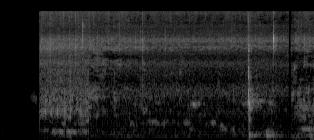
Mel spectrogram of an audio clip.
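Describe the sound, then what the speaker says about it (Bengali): Cauliflower fritters dipped in gram-flour batter sizzle in hot oil, a soft, steady crackling hiss that starts abruptly and keeps going, with a few sharper pops near the end. "এবার ফুলকপির চপটা ভেজে নেব।"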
